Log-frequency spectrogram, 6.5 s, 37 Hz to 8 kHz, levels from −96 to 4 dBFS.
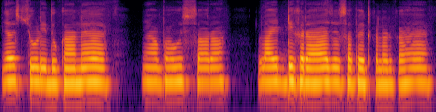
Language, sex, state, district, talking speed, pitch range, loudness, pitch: Hindi, male, Jharkhand, Deoghar, 145 wpm, 150-160 Hz, -17 LUFS, 155 Hz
